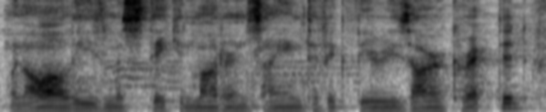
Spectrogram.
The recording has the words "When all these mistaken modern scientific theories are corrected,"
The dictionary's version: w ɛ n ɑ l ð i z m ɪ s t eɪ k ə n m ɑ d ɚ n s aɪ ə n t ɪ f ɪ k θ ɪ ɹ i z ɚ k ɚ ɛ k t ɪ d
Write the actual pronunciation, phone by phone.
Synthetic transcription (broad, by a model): w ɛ n ɑ l ð i z m ɪ s t eɪ k ə n m ɑ d ɚ n s aɪ ə n t ɪ f ɪ k θ ɪ ɹ i z ɚ k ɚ ɛ k t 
